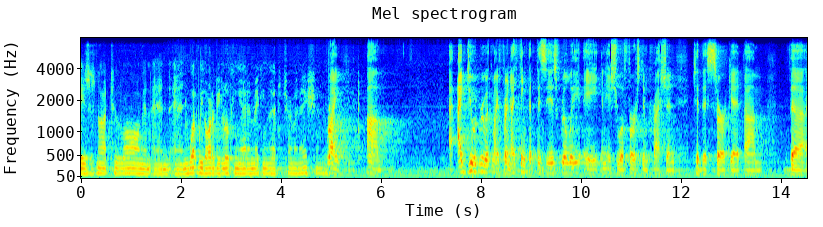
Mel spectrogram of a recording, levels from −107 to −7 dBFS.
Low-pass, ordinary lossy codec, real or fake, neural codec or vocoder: 7.2 kHz; Opus, 16 kbps; real; none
